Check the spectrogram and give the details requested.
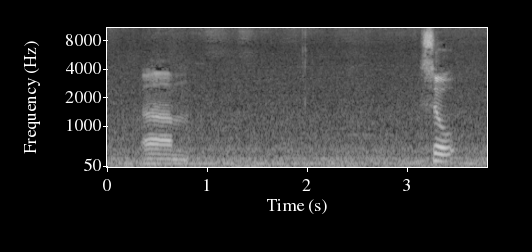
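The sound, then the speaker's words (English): An air conditioner runs with a steady, fairly loud low hum and airy hiss throughout, while two brief bursts of human voice rise over it near the start and end. “Hey, wow, the air conditioner just shut off. Now we can hear again.”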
